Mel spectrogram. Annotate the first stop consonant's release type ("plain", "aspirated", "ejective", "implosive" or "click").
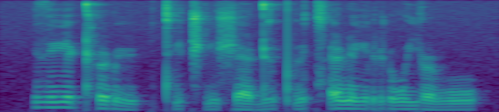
aspirated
